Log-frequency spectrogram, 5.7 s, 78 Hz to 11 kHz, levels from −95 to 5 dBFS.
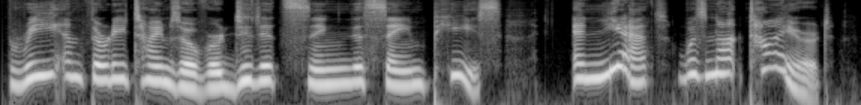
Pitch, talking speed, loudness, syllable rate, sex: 250 Hz, 165 wpm, -16 LUFS, 4.3 syllables/s, female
